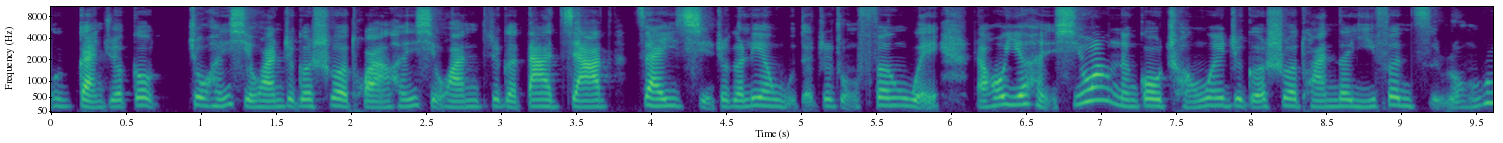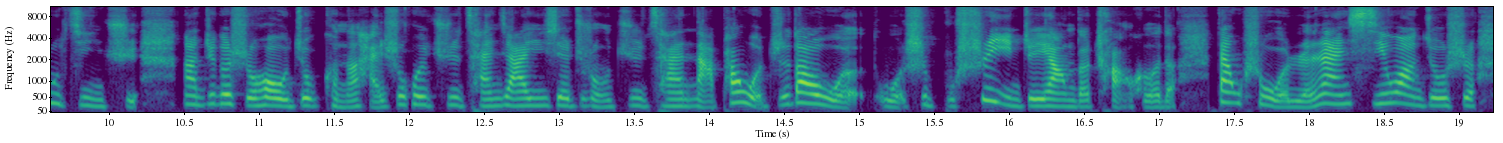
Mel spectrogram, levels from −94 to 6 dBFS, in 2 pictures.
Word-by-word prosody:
感 185 Hz, -3 st, +2 dB
觉 200 Hz, +1 st, -5 dB
跟 240 Hz, +2 st, -4 dB, 0.2 s
就 245 Hz, -2 st, -2 dB
很 220 Hz, +2 st, -8 dB
喜 280 Hz, -, +2 dB
欢 190 Hz, 0 st, -1 dB
这 215 Hz, -, -5 dB
个 215 Hz, 0 st, -4 dB
社 215 Hz, 0 st, 0 dB
团， 185 Hz, -1 st, -1 dB
很 215 Hz, 0 st, -7 dB
喜 -, -, +1 dB
欢 190 Hz, +1 st, -3 dB
这 210 Hz, +2 st, -10 dB
个 190 Hz, -2 st, -5 dB
大 210 Hz, +2 st, +2 dB
家 195 Hz, 0 st, +3 dB, 0.2 s
在 220 Hz, -, +2 dB
一 225 Hz, +1 st, -5 dB
起 210 Hz, -, +4 dB
这 205 Hz, -, -9 dB
个 200 Hz, -, -3 dB
练 230 Hz, 0 st, -2 dB
武 205 Hz, -, -12 dB
的 -, -, -12 dB
这 220 Hz, -, -7 dB
种 210 Hz, -, -12 dB
氛 235 Hz, -1 st, -5 dB
围。 -, -, -4 dB, 0.2 s
然 190 Hz, -, -3 dB
后 255 Hz, +3 st, 0 dB
也 275 Hz, +1 st, +1 dB
很 285 Hz, -, -7 dB
希 285 Hz, -, +3 dB
望 395 Hz, -5 st, +1 dB
能 210 Hz, -2 st, -6 dB
够 220 Hz, 0 st, 0 dB
成 180 Hz, +3 st, -6 dB
为 235 Hz, 0 st, -3 dB
这 225 Hz, 0 st, -3 dB
个 190 Hz, -2 st, -4 dB
社 220 Hz, +1 st, -2 dB
团 195 Hz, 0 st, -6 dB
的 210 Hz, -, -4 dB
一 200 Hz, +1 st, -10 dB
份 235 Hz, +1 st, -4 dB
子 320 Hz, -, -8 dB
融 195 Hz, -, -14 dB
入 315 Hz, +2 st, -5 dB
进 235 Hz, -4 st, -7 dB
去。 370 Hz, -, -4 dB, 0.3 s
那 275 Hz, -, +2 dB
这 285 Hz, +3 st, -6 dB
个 290 Hz, 0 st, +4 dB
时 230 Hz, -4 st, 0 dB
候 230 Hz, -2 st, +5 dB
就 230 Hz, +3 st, 0 dB
可 220 Hz, -, -12 dB
能 185 Hz, +2 st, -2 dB
还 190 Hz, -3 st, -1 dB
是 200 Hz, -, -1 dB
会 260 Hz, -1 st, 0 dB
去 250 Hz, +2 st, -7 dB
参 215 Hz, 0 st, -2 dB
加 225 Hz, -2 st, +4 dB
一 230 Hz, -, -5 dB
些 235 Hz, 0 st, 0 dB
这 220 Hz, 0 st, -9 dB
种 200 Hz, -2 st, -8 dB
聚 230 Hz, +2 st, -9 dB
餐， 215 Hz, +1 st, -1 dB
哪 -, -, +4 dB
怕 320 Hz, -, +5 dB
我 -, -, +1 dB
知 255 Hz, +6 st, -5 dB
道 310 Hz, -2 st, +9 dB
我 -, -, -1 dB
我 425 Hz, -5 st, -7 dB
是 265 Hz, -, +1 dB
不 215 Hz, -3 st, -17 dB
适 385 Hz, -, +3 dB
应 245 Hz, -8 st, +2 dB
这 220 Hz, +2 st, +3 dB
样 210 Hz, -2 st, +6 dB
的 195 Hz, 0 st, -4 dB
场 -, -, -1 dB
合 185 Hz, 0 st, -5 dB
的， 185 Hz, -, -7 dB, 0.2 s
但 335 Hz, -2 st, +6 dB
是 270 Hz, -, -4 dB
我 240 Hz, -, -1 dB
仍 185 Hz, 0 st, -3 dB
然 290 Hz, -1 st, +6 dB
希 300 Hz, 0 st, +6 dB
望 295 Hz, -5 st, +4 dB
就 230 Hz, 0 st, 0 dB
是， 230 Hz, 0 st, -1 dB
220 Hz, 305 characters per minute, -24 LUFS, 205-250 Hz, 0.3 s, 道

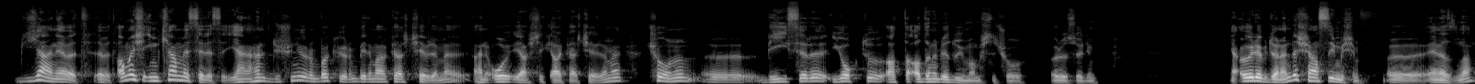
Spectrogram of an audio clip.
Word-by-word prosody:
B 135 Hz, +1 st, -18 dB
Yani, 170 Hz, -10 st, +3 dB
evet, 125 Hz, -, 0 dB
evet. -, -, -2 dB
Ama, 230 Hz, -, +4 dB
işte, 200 Hz, -5 st, +1 dB
imkân 170 Hz, +5 st, +2 dB
meselesi. 145 Hz, -, -1 dB
Yani, 125 Hz, +5 st, -2 dB
hani, 155 Hz, -4 st, -2 dB
düşünüyorum, 145 Hz, +2 st, -3 dB
bakıyorum 140 Hz, -5 st, -2 dB
benim 130 Hz, 0 st, -1 dB
arkadaş 125 Hz, -1 st, -1 dB
çevreme, 100 Hz, +1 st, -2 dB
ııı, -, -, -8 dB
hani, 115 Hz, -2 st, -3 dB
o 135 Hz, 0 st, +4 dB
yaştaki -, -, -1 dB
arkadaş -, -, -1 dB
çevreme. 155 Hz, -, -4 dB, 0.2 s
Çoğunun, 160 Hz, -1 st, 0 dB
eee, 110 Hz, -3 st, -7 dB
bilgisayarı 135 Hz, +5 st, 0 dB
yoktu. 145 Hz, +3 st, 0 dB
Hatta 120 Hz, 0 st, +1 dB
adını 130 Hz, 0 st, +3 dB
bile 115 Hz, -3 st, +2 dB
duymamıştı 90 Hz, -5 st, -5 dB
çoğu, 80 Hz, -3 st, -9 dB, 0.2 s
öyle -, -, -1 dB
söyleyeyim. -, -, -8 dB, 1.3 s
Ya, -, -, 0 dB
öyle 160 Hz, -1 st, +9 dB
bir -, -, -5 dB
dönemde 120 Hz, -, +5 dB
şanslıymışım, 155 Hz, -, +2 dB, 0.3 s
eee, 90 Hz, -5 st, -2 dB
en 105 Hz, -1 st, +1 dB
azından. 100 Hz, -, 0 dB
130 Hz, 165 wpm, -24 LUFS, 110-155 Hz, 1.3 s, öyle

